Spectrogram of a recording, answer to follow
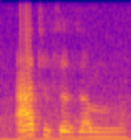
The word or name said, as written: atticism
